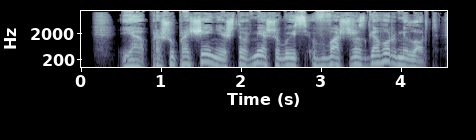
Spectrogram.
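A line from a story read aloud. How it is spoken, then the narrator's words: Quiet bird voice. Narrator (Russian): негромко произнес птичка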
